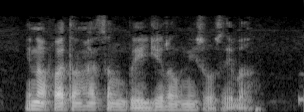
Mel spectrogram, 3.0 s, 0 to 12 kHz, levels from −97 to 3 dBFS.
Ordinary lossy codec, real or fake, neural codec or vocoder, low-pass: AAC, 64 kbps; real; none; 7.2 kHz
